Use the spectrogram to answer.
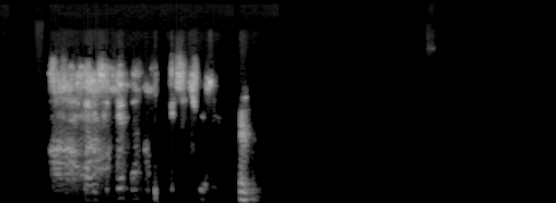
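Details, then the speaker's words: Simulated cochlear implant hearing of a spoken sentence in multi-talker babble noise; short burst of hissy, garbled speech mixed with crowd babble, with more deterioration than with normal hearing. "pero claro la simulación en un implante coclear se nota bastante más el deterioro Y eso está dado porque la señal Efectivamente es más compleja"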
